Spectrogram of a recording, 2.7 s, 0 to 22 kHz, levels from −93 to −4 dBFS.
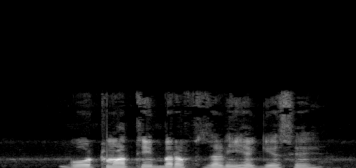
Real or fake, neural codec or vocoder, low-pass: real; none; 9.9 kHz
